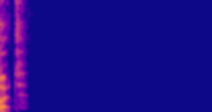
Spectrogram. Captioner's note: pause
